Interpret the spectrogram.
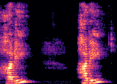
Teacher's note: the tip of the tongue Taps on the roof of the mouth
